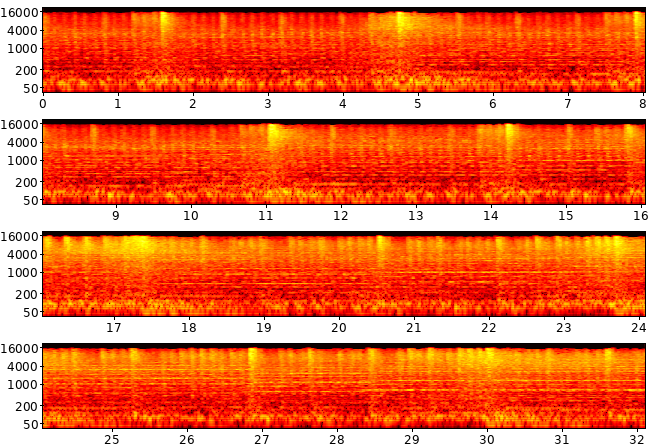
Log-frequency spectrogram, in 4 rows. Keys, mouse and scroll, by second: 4.6-6.1 drag, 11.6 ctrl+z, 13.5-25.5 drag, 26.0-31.4 drag.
